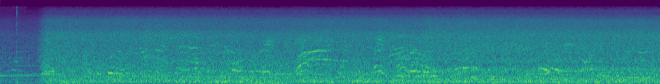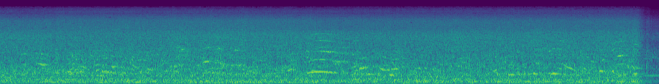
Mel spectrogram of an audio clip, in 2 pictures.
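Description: Vibhuti Falls, a monsoon-season waterfall in the forest near Gokarna, pours in a steady, dense roar that fills the whole stretch without a break, loud and close, with faint bird calls above it.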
